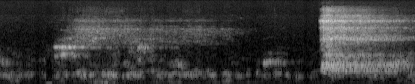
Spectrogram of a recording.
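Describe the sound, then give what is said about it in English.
Deep breathing during a guided visualization, a soft airy breath followed by a louder, longer rush of air near the end. “Nice deep breath.”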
